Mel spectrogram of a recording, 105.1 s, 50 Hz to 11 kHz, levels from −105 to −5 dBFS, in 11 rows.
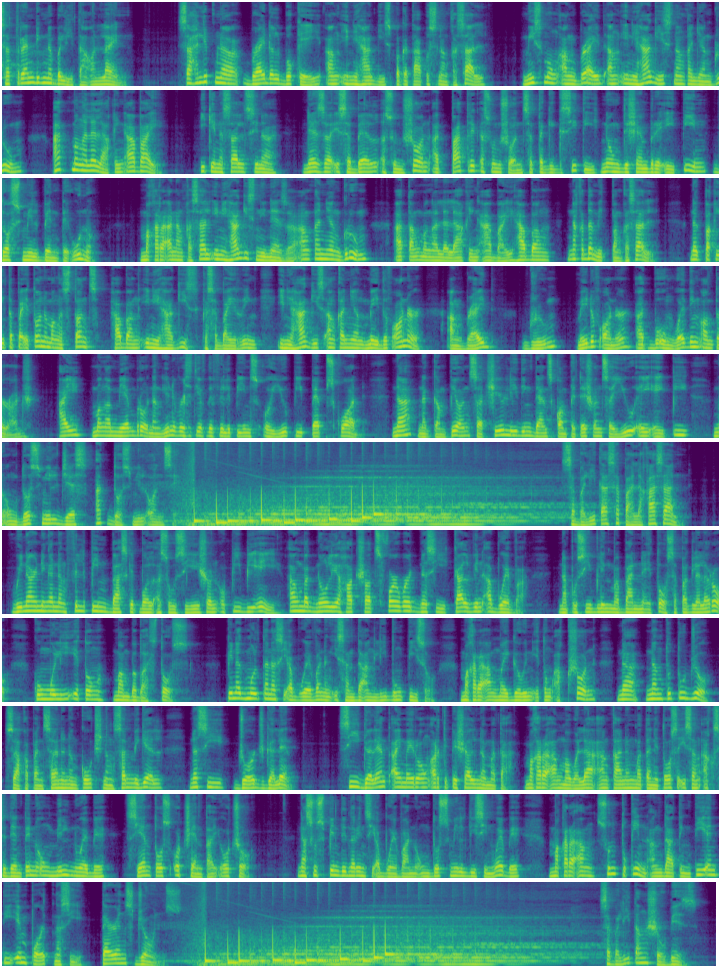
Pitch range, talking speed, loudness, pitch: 125-165 Hz, 120 wpm, -19 LUFS, 145 Hz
